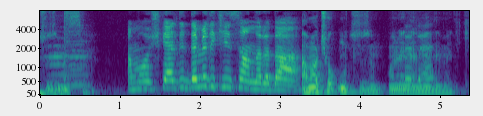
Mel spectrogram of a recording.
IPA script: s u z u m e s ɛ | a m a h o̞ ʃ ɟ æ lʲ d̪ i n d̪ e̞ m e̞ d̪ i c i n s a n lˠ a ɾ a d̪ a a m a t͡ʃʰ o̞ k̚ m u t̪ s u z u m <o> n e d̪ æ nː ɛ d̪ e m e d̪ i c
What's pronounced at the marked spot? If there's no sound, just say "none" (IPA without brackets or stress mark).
o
